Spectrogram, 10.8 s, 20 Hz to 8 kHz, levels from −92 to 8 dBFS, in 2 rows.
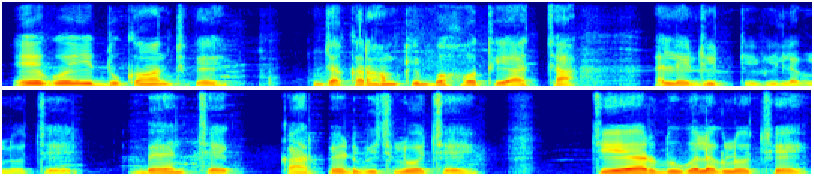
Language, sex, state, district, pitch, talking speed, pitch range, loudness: Angika, male, Bihar, Bhagalpur, 130 Hz, 130 wpm, 125-135 Hz, -19 LUFS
